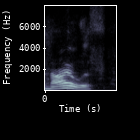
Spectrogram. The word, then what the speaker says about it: Annihilus: Yeah, Annihilus.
